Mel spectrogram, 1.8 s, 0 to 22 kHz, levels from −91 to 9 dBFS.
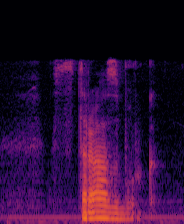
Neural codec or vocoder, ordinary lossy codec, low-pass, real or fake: none; Opus, 64 kbps; 7.2 kHz; real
